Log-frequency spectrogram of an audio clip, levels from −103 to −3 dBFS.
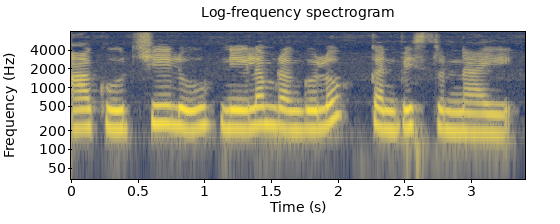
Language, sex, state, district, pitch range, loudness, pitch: Telugu, female, Telangana, Hyderabad, 215-235 Hz, -13 LUFS, 220 Hz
